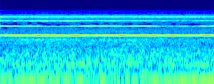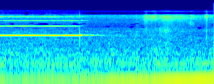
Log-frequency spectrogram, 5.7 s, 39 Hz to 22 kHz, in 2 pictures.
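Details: Brand-new Audi S4 Avant B8 (12/2011): a piercing, steady high-pitched brake squeal over low rumble, present from new; no fix found yet, brake squeal.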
